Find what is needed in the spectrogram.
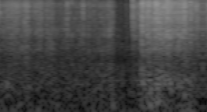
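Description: Tissue paper from a shoe box rustling and crinkling as it is handled, louder in the last half second.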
